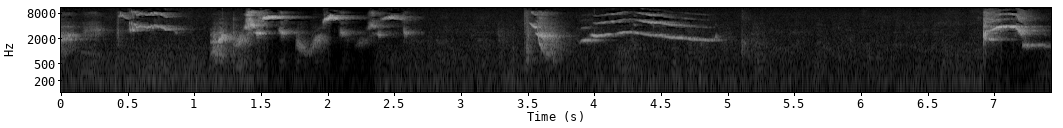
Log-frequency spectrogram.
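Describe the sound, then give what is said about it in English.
A pet female starling chatters in several bursts of squeaky whistles, rising and falling slurred notes, and scratchy clicks, with some phrases mimicking human speech her family said to her, separated by brief pauses. “Well, because she's a social being, but she's also, as you write, starlings are, you know, one of the few birds that is a mimic.”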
